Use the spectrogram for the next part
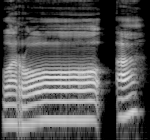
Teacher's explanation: यहाँ पे हमने चार हरकत लंबा करना है और हमजा की ज़बर को लंबा नहीं करना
